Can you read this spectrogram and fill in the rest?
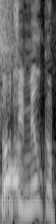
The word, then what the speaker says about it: Xochimilco: Xochimilco pronunciation.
